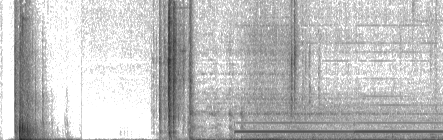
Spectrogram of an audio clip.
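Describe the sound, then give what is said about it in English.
A door shuts with a solid thunk as a person walks out the door of their workplace, then after a pause a door opens and closes again sharply, followed by a low vehicle engine rumble and a faint steady electronic tone. “They grudgingly accept after a heated debate and I walk out the door.”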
